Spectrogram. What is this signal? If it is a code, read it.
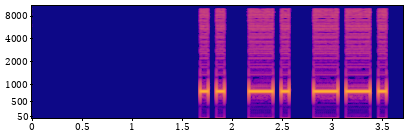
Morse code, heard as a keyed tone, about 15 wpm, 800 Hz. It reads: ING
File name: Short Runs / Short Runs-mp3s / ESE ING @13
